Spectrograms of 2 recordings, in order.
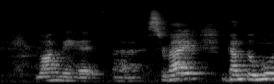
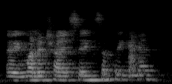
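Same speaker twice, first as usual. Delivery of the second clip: ordinary talk, nothing marked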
